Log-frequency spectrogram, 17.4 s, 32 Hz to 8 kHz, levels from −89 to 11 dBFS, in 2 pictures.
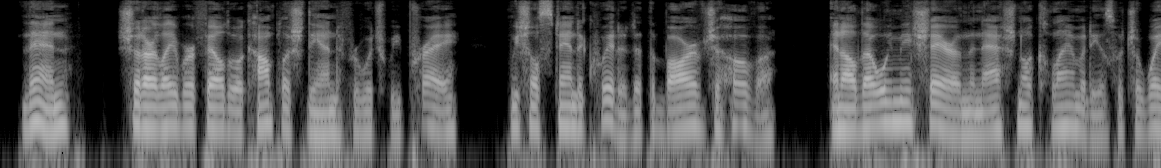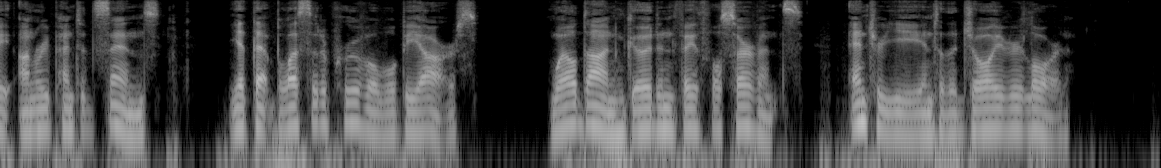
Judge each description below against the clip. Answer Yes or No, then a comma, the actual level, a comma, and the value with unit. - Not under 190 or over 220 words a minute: Yes, average, 195 wpm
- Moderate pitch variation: Yes, average, 3.0 semitones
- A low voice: Yes, low, 115 Hz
